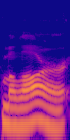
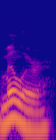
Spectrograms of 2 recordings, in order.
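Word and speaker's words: Millar: This whole time I've been saying Mark Malar and it's Mark Miller but he spells it he's British he spells it with an A.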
